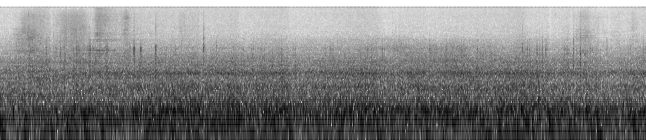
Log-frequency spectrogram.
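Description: Steady low rumble of a car's engine and tyres on the road, heard from inside the cabin while driving along a city street.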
